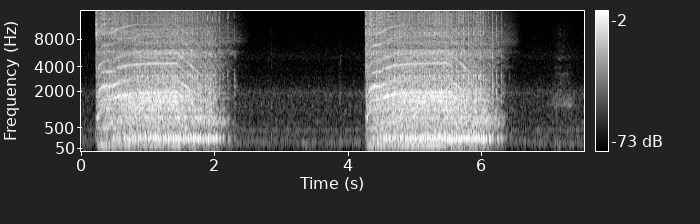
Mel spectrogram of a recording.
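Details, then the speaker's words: Vintage sewing machine motor in basic operation; two bursts of steady high-pitched whirr spinning up and coasting down; motor gives off a strong burning odor as if about to catch fire, poor motor assembly suspected. "there's a number of things going on with it and like I said even with basic operation it's generating an odor that sounds like it's about to burst into flames"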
